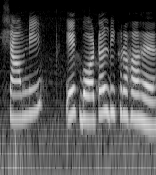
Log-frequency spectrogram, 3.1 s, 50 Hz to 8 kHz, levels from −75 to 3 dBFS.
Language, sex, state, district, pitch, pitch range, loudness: Hindi, female, Bihar, Patna, 275 Hz, 255-300 Hz, -14 LUFS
